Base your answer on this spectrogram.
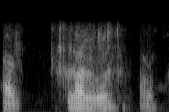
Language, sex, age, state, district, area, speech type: Santali, male, 30-45, Jharkhand, Seraikela Kharsawan, rural, conversation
